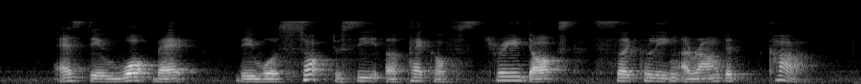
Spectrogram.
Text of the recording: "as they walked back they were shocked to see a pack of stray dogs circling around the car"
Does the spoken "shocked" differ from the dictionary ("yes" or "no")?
yes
